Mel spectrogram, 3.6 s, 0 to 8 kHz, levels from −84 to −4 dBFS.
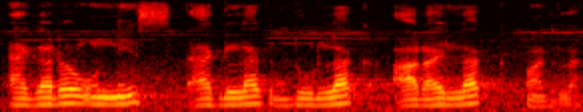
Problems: none marked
